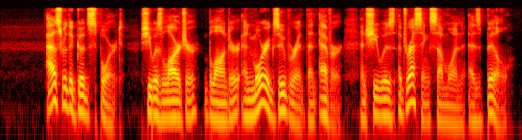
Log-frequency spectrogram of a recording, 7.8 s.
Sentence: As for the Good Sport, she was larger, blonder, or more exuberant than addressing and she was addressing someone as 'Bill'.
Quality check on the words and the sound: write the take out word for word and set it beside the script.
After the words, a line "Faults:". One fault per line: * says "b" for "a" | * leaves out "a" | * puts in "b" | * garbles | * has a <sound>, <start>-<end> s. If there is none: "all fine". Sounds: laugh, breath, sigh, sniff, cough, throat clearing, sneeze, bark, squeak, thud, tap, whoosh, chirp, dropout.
As for the Good Sport, she was larger, blonder, and more exuberant than ever and she was addressing someone as 'Bill'.
Faults:
* says "and" for "or"
* says "ever" for "addressing"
